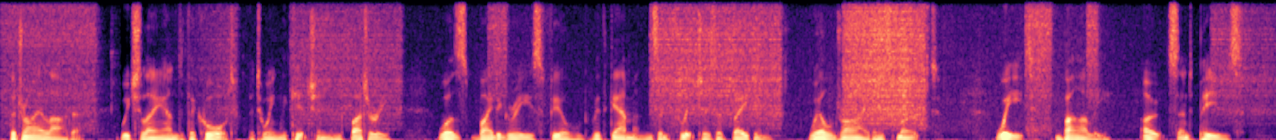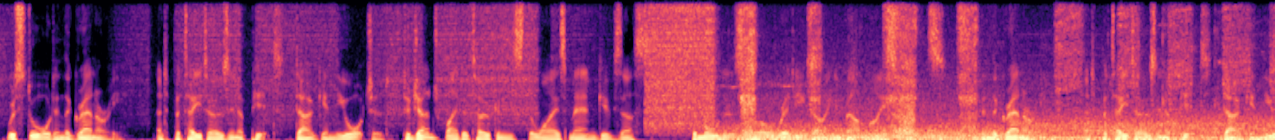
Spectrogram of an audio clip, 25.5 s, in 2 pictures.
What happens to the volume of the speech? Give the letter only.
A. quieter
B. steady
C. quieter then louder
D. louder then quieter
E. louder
B.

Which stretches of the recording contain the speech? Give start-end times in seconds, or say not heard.
0.0-25.4.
